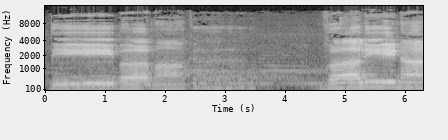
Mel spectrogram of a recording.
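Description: A voice singing a slow, chant-like worship chorus in long-held notes. It comes in several phrases, and the loudest begins a little before the fifth second.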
